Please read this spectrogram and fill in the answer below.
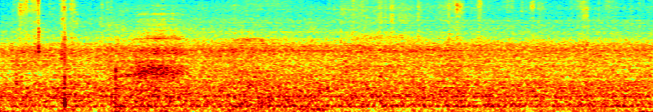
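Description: Faint handling of paper: a few light ticks and a soft rustle as torn paper scraps are moved and laid onto a notebook page, over quiet room tone.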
